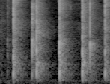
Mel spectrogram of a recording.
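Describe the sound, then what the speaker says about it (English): A few slow, separate hand claps, about five sharp claps spaced irregularly and fairly close, far too sparse to sound like a full applauding crowd. "Everybody, give a round of applause for Josh Sebek."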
